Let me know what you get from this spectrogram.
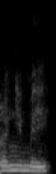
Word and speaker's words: anime: Então é mais comum pra gente falar anime do que falar anime. Eu acho que os mais otakus mesmo que, que prezam por essa, por essa forma de pronunciar o nome, né? Mas pra mim as duas formas estão corretas.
